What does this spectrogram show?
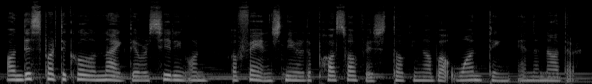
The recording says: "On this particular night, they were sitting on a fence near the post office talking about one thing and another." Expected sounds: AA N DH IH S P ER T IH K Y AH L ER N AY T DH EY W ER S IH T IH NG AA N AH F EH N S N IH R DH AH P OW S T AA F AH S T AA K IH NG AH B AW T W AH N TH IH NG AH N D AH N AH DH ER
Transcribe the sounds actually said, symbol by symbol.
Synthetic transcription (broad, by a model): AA N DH IH S P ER T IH K Y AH L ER N AY T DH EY W ER S IH T IH NG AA N AH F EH N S N IH R DH AH P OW S AA F AH S T AA K IH NG AH B AW T W AH N TH IH NG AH N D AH N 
